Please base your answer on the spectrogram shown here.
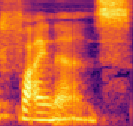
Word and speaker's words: finance: and the Practical aspects do we uh pronounce this as Finance or Finance I've also heard many English teachers also saying uh Finance it's actually Finance okay Finance Finance Minister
